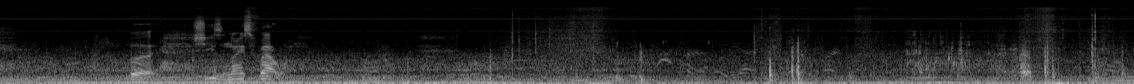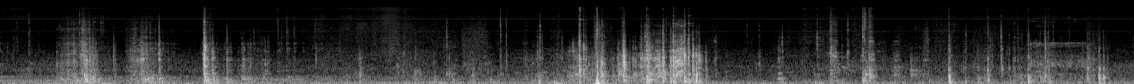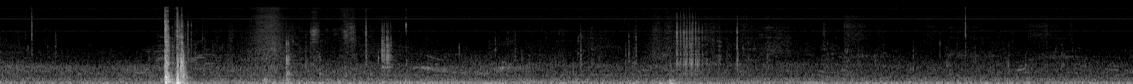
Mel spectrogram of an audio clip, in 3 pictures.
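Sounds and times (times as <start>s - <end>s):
low wind rumble: 0.0s - 32.9s
clatter on plastic kayak: 9.0s - 22.5s.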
